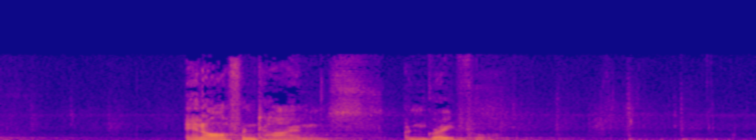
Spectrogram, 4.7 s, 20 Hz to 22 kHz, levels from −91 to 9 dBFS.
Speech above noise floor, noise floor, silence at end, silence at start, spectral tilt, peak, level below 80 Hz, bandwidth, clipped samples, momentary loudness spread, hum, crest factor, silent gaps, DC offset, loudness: 33 dB; -64 dBFS; 0.45 s; 0 s; -5.5 dB/octave; -10 dBFS; -58 dBFS; 13.5 kHz; under 0.1%; 26 LU; none; 24 dB; none; under 0.1%; -31 LUFS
